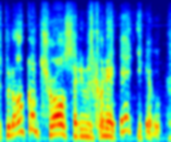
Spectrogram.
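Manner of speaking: a hint of the worried daughter. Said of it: "She goes".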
